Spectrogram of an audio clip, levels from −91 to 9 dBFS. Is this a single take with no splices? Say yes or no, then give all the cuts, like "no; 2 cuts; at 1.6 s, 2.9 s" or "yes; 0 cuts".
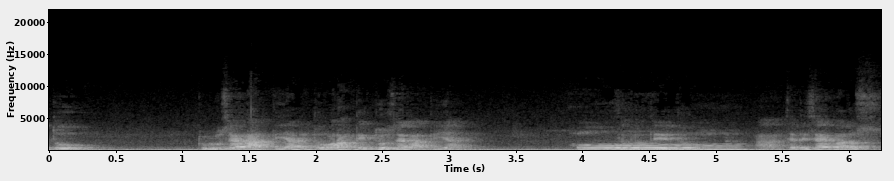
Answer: yes; 0 cuts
